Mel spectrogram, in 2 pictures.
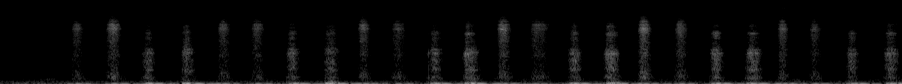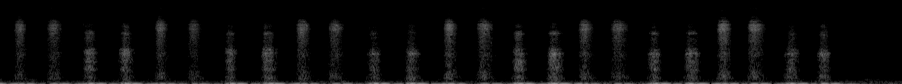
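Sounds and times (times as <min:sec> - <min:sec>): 
fast running breathing: 0:00.7 - 0:17.4.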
